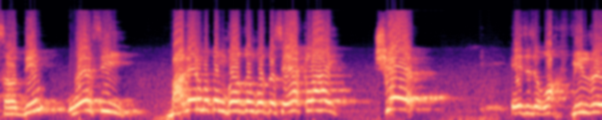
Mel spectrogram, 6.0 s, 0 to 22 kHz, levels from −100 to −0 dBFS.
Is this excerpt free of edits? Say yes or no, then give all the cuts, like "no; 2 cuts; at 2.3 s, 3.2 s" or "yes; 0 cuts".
no; 1 cut; at 5.0 s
